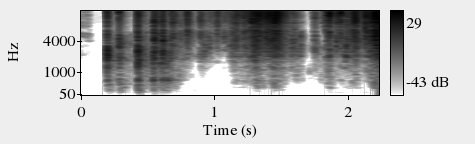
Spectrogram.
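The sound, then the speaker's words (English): Cardboard and plastic packaging rips and crinkles as a cheap Amazon-delivered package is torn open by hand, in loud, dense bursts of tearing and crumpling with a short pause partway through. “is this package that came in. It's only $2, I believe. But bust that open. I don't think I need scissors. It came through Amazon.”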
